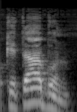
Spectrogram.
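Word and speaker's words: كتابٌ: say it properly inshallah so kitab is fine but the proper way of saying it is kitabun so when i go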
